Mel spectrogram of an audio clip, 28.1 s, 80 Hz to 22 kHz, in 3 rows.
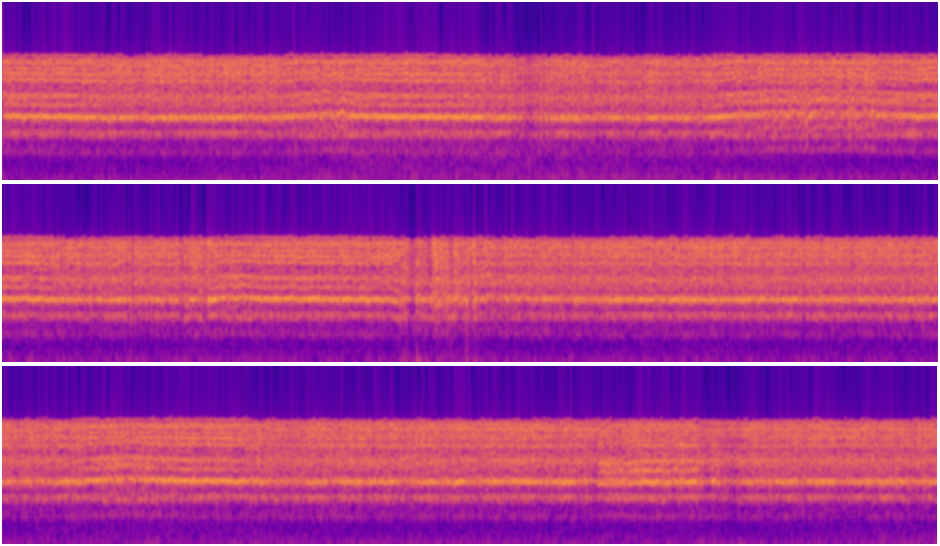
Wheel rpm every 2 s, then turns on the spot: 160, 160, 160, 160, 160, 160, 160, 170, 160, 160, 160, 160, 160, 160.
none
